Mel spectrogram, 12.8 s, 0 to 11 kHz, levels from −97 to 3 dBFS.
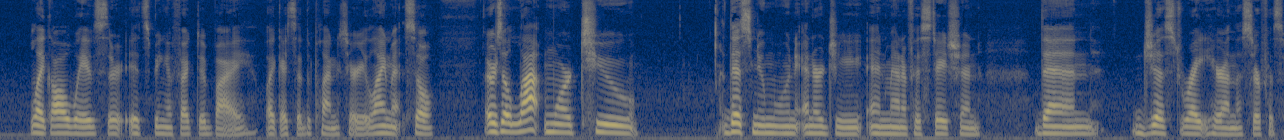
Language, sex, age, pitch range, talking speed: English, female, 30-49, 150-175 Hz, 155 wpm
